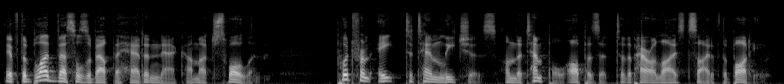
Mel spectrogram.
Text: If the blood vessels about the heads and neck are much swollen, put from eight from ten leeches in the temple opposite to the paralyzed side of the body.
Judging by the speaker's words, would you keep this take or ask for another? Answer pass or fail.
fail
